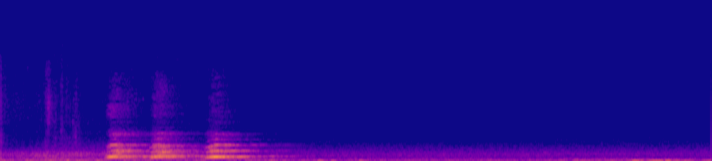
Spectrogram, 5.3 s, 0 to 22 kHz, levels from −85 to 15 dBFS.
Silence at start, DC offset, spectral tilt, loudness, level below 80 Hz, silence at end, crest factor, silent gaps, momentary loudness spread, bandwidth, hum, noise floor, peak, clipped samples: 0 s; under 0.1%; -5.5 dB/octave; -31 LUFS; -44 dBFS; 0 s; 22 dB; none; 26 LU; 10.5 kHz; none; -53 dBFS; -14 dBFS; under 0.1%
